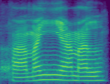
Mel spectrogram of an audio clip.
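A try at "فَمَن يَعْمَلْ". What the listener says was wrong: আসছে ফামান না বলে ফামাই ইয়ামাল। ফামাই ইয়ামাল। ইয়ামাল এটা আসলে মিম।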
